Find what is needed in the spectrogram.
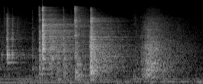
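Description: Four or five sharp metallic clinks and knocks of metal parts or tools being handled, the loudest about half a second in.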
